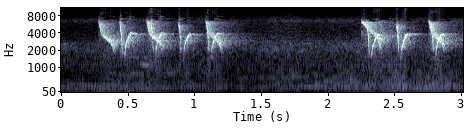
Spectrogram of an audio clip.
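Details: Bar-winged prinia song meant to draw answers from other prinias: two short bursts of sharp, high downslurred chirps, about four notes each, separated by a second of quiet.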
